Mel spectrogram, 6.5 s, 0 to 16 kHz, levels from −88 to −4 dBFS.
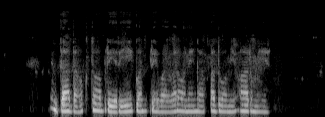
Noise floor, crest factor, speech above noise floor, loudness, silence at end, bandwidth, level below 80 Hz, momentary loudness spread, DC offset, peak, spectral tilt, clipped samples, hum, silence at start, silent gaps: -77 dBFS; 22 dB; 47 dB; -32 LUFS; 1.1 s; 8.2 kHz; -64 dBFS; 9 LU; under 0.1%; -10 dBFS; -8.5 dB/octave; under 0.1%; none; 1 s; none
